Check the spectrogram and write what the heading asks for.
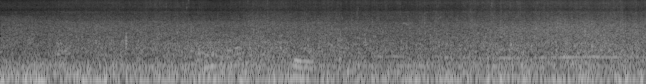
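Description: Steady rushing noise of storm wind and floodwater flowing across a road.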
